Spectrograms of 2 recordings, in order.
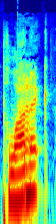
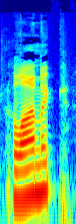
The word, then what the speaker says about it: Palahniuk: Oh, Palahniuk. – Palahniuk.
